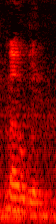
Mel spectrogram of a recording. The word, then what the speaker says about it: Mowgli: I know I mispronounced it. Is it Mowgli? Mowgli.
